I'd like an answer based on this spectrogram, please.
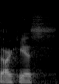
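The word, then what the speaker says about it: Arceus: man like ligma balls I've heard that it's been pronounced both ways in the anime so no it's archus that's correct really yeah uh if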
